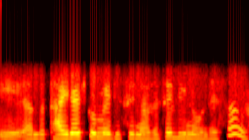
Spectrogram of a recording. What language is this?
Nepali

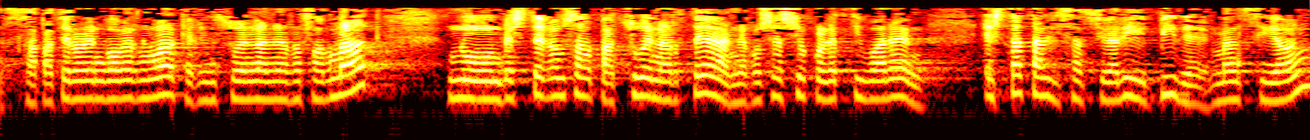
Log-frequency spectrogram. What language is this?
Basque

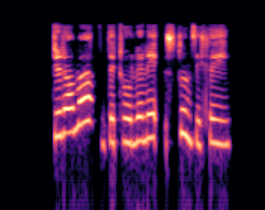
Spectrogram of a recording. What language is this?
Pashto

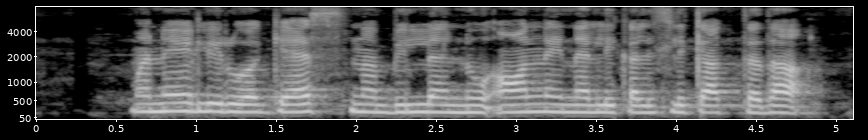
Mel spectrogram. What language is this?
Kannada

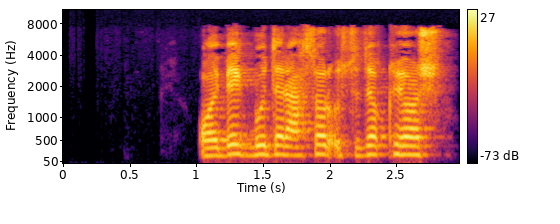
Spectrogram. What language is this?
Uzbek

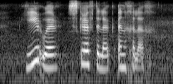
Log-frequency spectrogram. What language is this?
Afrikaans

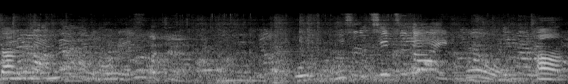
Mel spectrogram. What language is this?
Korean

